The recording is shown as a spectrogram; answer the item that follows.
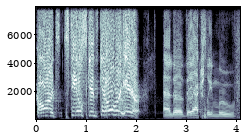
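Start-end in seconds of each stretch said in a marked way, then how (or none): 0.0-2.1 very high, shrill, loud screamed delivery. Voicing a character who calls the guards over: screaming. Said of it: "he screams".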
